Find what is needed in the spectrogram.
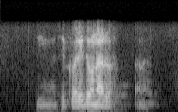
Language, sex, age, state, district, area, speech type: Odia, male, 18-30, Odisha, Bargarh, urban, conversation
